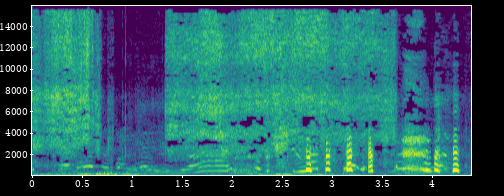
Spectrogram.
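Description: Aerosol can of Holi snow foam spraying, a hiss that comes in several bursts, with voices in the background.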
